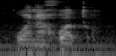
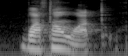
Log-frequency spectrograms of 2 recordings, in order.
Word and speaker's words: Guanajuato: Guanajuato. Guanajuato. – Play it right into the microphone. Oh. – Guanajuato.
